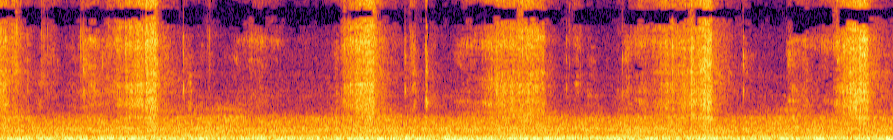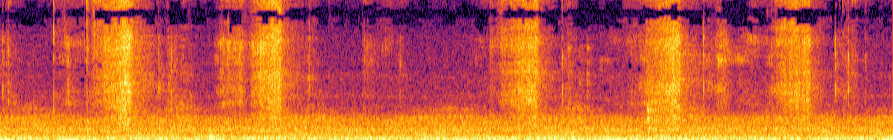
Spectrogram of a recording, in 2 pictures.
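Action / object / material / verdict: scrape / kinetic sand block cut with a blade / kinetic sand / none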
